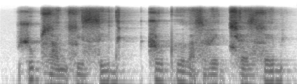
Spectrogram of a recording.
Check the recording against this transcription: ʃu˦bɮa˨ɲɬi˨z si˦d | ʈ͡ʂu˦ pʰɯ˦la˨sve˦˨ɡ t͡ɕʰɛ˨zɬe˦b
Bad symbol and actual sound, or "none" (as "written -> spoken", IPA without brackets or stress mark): none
